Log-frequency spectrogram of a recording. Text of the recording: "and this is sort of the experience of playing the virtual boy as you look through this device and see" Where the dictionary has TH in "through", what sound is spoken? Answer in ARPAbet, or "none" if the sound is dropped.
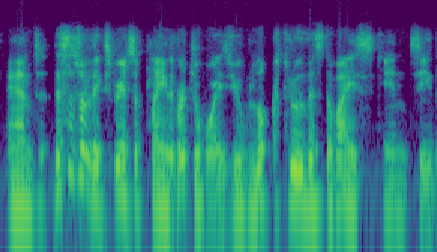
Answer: TH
